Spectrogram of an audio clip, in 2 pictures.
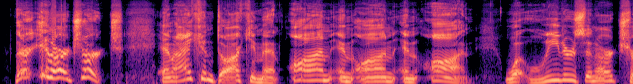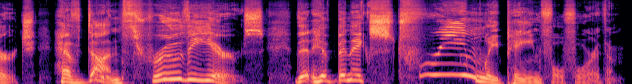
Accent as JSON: {"language": "English", "town": "Wheaton", "region": "Illinois", "country": "United States", "tie": "born or raised there", "said": "I grew up in Wheaton among evangelicals."}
